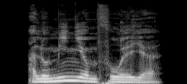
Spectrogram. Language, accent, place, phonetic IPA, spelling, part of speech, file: German, Germany, Berlin, [aluˈmiːni̯ʊmˌfoːli̯ə], Aluminiumfolie, noun, De-Aluminiumfolie.ogg
- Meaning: aluminium foil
